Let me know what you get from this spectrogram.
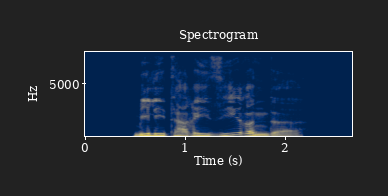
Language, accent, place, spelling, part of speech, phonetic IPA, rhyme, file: German, Germany, Berlin, militarisierende, adjective, [militaʁiˈziːʁəndə], -iːʁəndə, De-militarisierende.ogg
- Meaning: inflection of militarisierend: 1. strong/mixed nominative/accusative feminine singular 2. strong nominative/accusative plural 3. weak nominative all-gender singular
